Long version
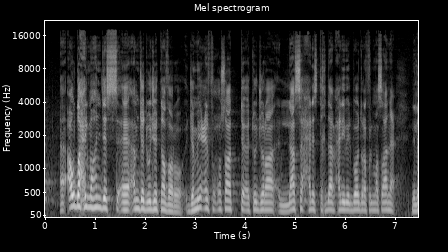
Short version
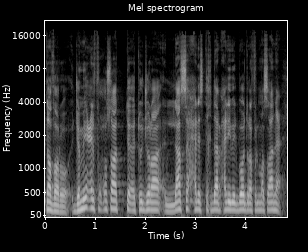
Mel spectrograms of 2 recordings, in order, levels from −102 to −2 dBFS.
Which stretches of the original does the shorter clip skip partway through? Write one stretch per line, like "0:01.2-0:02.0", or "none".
none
